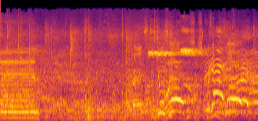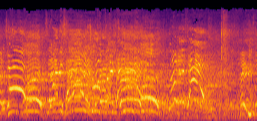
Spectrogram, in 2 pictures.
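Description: Overlapping shouting voices of coaches and spectators echoing in a large gymnasium during a wrestling bout. A short buzzer-like tone sounds at the very start, and a brief high whistle-like tone sounds about three seconds in.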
